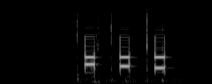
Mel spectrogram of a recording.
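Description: Keypad beeps of a handheld card payment terminal as a PIN is typed in: three short two-tone beeps about a third of a second apart, starting a little before the middle.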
